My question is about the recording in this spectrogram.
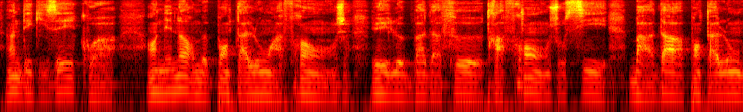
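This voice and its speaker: A man giving an expressive, dramatic audiobook reading of a novel. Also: rumbling low, slightly rough. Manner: expressive, spoken cadence. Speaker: audiobook reader.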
